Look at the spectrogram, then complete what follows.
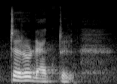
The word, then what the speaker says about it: pterodactyl: The spelling is Pterodactyl, but we are pronouncing as a pterodactyl.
